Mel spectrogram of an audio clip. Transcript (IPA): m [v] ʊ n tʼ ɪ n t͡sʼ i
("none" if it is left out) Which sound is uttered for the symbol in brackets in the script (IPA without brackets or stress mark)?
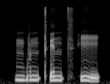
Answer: b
